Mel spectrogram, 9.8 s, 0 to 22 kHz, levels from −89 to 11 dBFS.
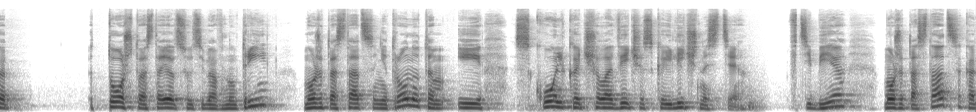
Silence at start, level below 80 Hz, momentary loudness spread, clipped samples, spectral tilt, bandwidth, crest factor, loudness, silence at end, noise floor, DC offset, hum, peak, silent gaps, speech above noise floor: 0 s; -64 dBFS; 11 LU; under 0.1%; -5 dB/octave; 16 kHz; 18 dB; -18 LUFS; 0 s; -68 dBFS; under 0.1%; none; 0 dBFS; none; 50 dB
